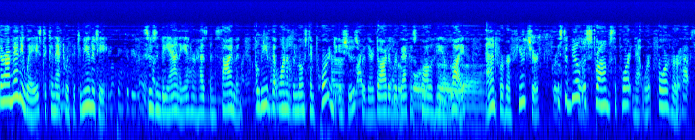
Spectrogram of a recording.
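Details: Adult female narrator; normal speech.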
